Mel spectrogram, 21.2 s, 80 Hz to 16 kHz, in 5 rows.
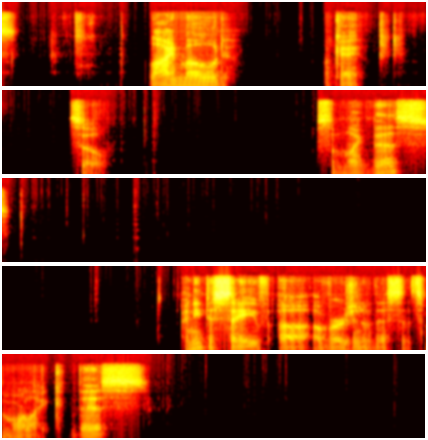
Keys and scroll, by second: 3.7 super+=, 4.4 space.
